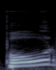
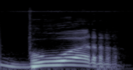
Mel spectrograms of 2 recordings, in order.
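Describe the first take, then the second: First: The vowel is a single oh sound. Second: The vowel glides from oo into uh. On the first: The speaker calls it wrong. "इसे बुर या बोर मत पढ़ लेना" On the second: The speaker calls it right. "उआ की आवाज है"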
